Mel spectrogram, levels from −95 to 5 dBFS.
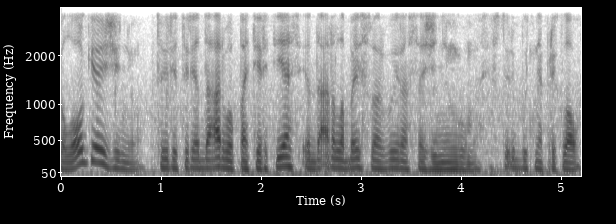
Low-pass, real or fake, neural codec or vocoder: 3.6 kHz; real; none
